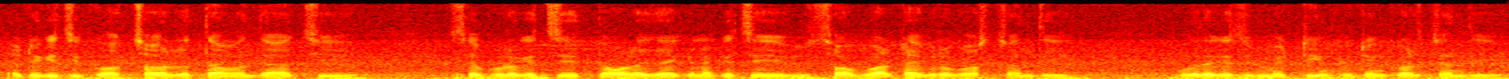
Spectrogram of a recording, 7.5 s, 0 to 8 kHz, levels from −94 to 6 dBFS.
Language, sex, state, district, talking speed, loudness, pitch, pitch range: Odia, male, Odisha, Khordha, 160 wpm, -17 LUFS, 120 Hz, 115-125 Hz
